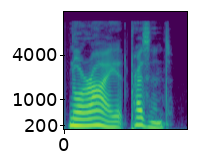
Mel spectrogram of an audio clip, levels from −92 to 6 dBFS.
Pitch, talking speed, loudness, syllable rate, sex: 185 Hz, 195 wpm, -14 LUFS, 4.8 syllables/s, female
